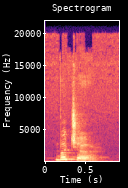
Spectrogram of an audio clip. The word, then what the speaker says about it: butcher: Letter T is silent. Next, watch, witch, sketch, catch, stitch, butcher, scratch.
